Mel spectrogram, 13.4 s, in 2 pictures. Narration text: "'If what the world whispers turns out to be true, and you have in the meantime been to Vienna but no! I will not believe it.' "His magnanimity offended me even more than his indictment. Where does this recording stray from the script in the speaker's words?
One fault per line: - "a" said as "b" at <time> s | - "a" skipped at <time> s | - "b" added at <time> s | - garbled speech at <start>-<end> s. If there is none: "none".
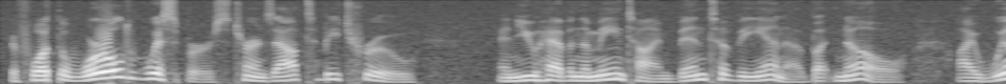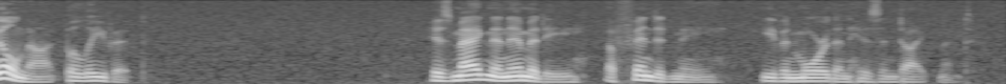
none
